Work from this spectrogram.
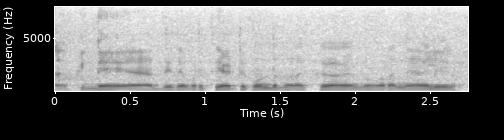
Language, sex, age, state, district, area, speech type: Malayalam, male, 30-45, Kerala, Kollam, rural, spontaneous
